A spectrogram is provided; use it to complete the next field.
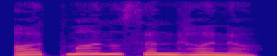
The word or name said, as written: ಆತ್ಮಾನುಸಂಧಾನ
